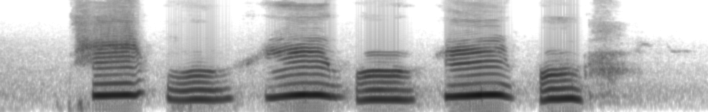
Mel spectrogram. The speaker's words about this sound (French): vous l'avez reconnu, effectivement, hein, c'est le bruit des essuie-glaces. Hein, notre région nous fait honneur et nous dit au revoir et pleure notre départ sous des euh, trombes d'eau.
